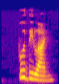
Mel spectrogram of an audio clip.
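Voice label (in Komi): "пыділань", Komi, female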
